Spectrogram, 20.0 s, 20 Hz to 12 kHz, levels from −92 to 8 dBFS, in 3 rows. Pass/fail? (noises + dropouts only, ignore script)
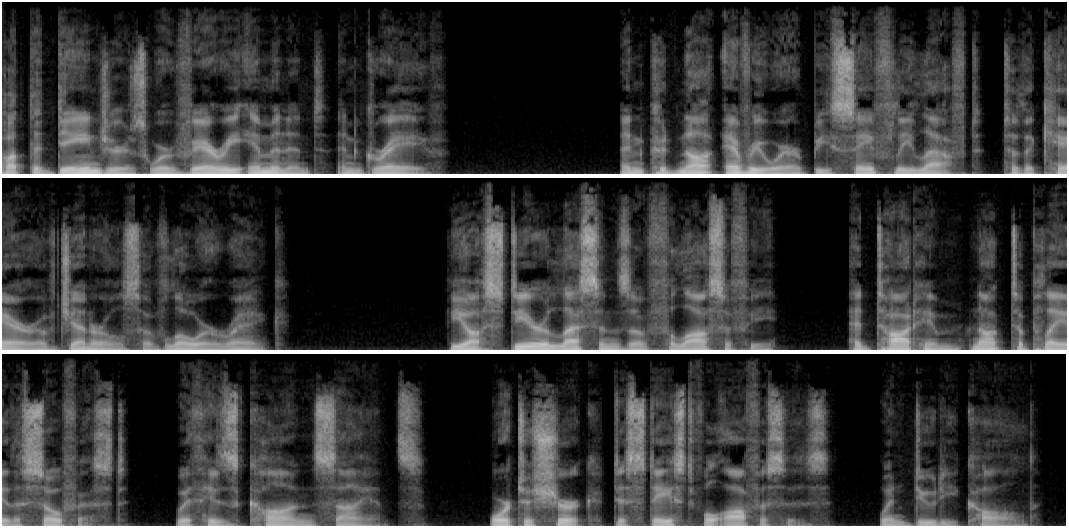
pass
